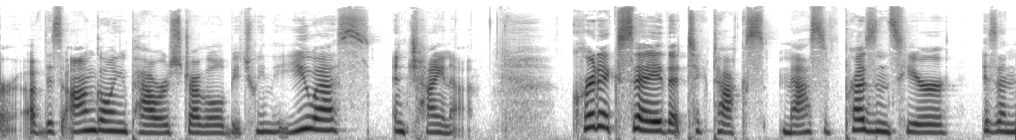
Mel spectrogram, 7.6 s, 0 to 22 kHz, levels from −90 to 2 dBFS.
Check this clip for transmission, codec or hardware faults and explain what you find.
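Nothing faulty can be heard anywhere in this speech.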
